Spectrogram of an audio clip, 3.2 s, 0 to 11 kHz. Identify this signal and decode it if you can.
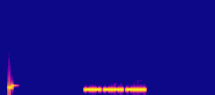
Morse code, heard as a keyed tone, about 46 wpm, 700 Hz. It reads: KC6
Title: USA Call Sign Prefixes - 50wpm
